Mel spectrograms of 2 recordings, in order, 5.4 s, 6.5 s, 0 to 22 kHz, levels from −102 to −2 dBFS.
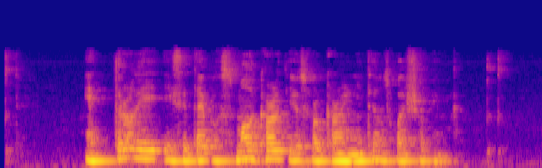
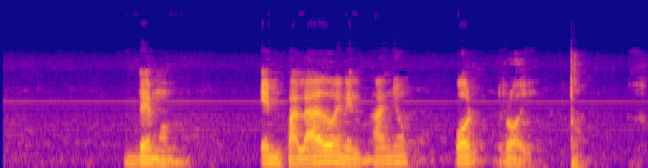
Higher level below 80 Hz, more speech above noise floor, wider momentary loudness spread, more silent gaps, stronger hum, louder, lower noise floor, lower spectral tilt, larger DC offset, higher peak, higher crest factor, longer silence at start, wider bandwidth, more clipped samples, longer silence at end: second, -52 dBFS vs -46 dBFS; first, 43 dB vs 39 dB; second, 12 LU vs 18 LU; neither; neither; about the same, -21 LUFS vs -21 LUFS; first, -64 dBFS vs -58 dBFS; first, -9.5 dB/octave vs -7 dB/octave; neither; second, -6 dBFS vs -2 dBFS; second, 14 dB vs 22 dB; second, 0.85 s vs 1.25 s; about the same, 6.8 kHz vs 7.4 kHz; neither; first, 0.9 s vs 0.7 s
